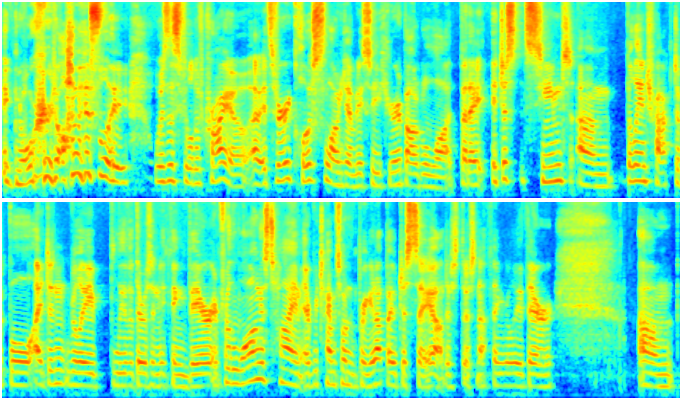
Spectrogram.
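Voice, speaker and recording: Young woman cofounder, lowish voice, lots of ums and likes, thinking out loud. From grew up in New Zealand. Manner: thoughtful, many fillers and restarts. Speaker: cofounder and CEO. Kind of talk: casual interview talk.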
